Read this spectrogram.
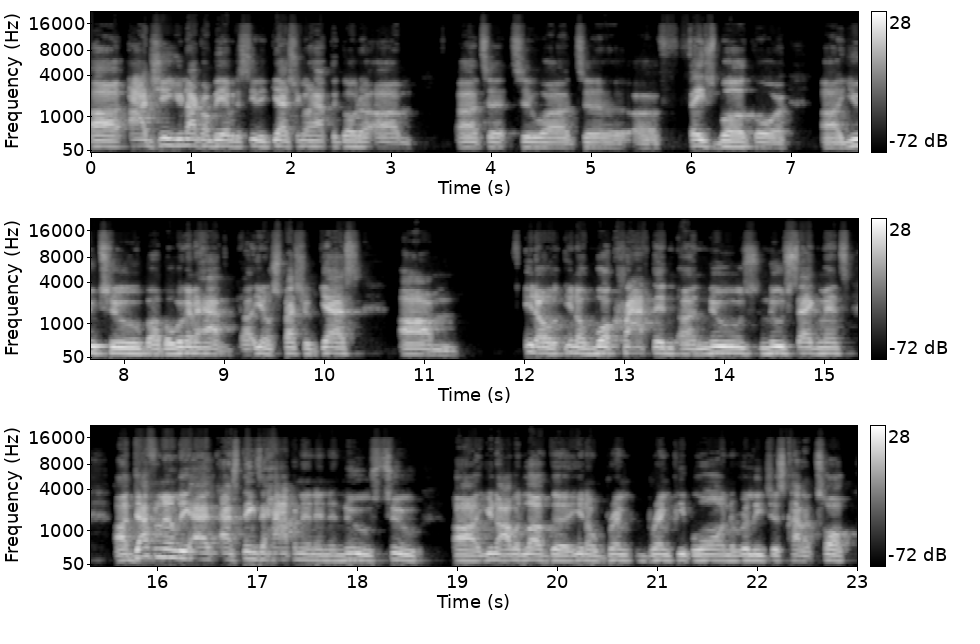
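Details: Adult man whose stuttering began in childhood and persists when he talks fast or is excited; he says it is occurring now.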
